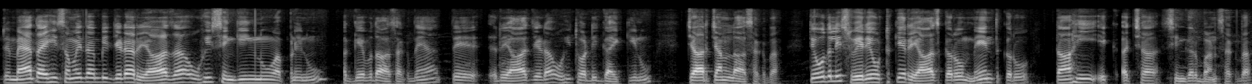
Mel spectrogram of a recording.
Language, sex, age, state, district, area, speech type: Punjabi, male, 45-60, Punjab, Ludhiana, urban, spontaneous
